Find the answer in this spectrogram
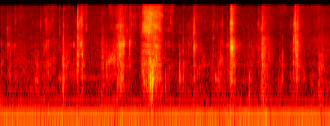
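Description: Close-miked eating sounds: a person chewing and biting into glazed meat on the bone, with wet smacks and irregular sharp clicks, the loudest about two seconds in. A steady low hum runs underneath.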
